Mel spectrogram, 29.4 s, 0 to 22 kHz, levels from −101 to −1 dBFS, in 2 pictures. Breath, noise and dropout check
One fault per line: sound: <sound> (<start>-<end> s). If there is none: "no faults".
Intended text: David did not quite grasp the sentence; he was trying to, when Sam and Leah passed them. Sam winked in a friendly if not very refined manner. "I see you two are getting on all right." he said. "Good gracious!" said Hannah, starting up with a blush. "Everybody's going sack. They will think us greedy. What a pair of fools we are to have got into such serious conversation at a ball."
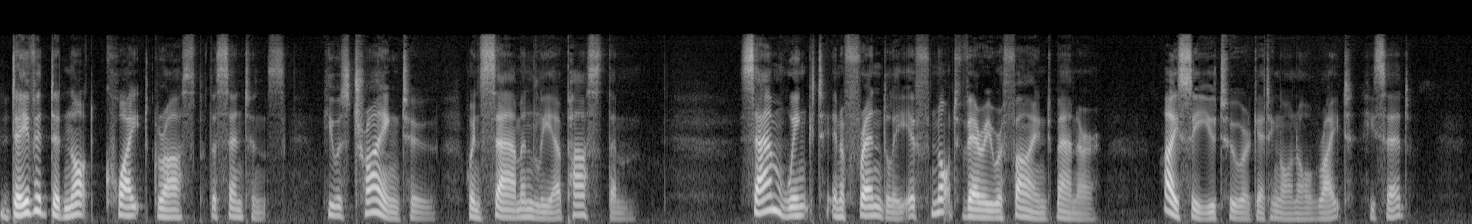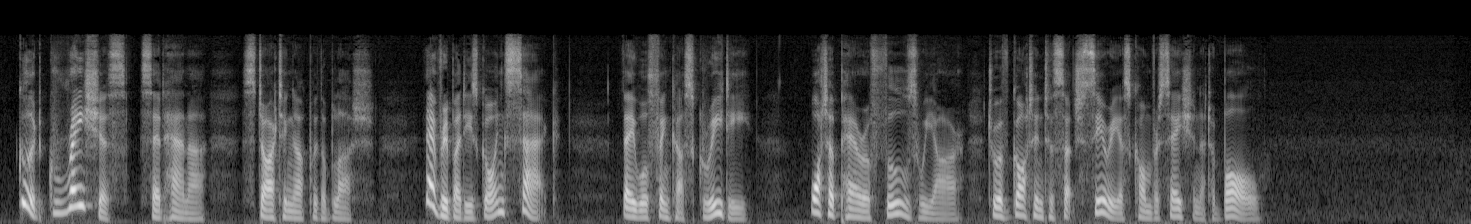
no faults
